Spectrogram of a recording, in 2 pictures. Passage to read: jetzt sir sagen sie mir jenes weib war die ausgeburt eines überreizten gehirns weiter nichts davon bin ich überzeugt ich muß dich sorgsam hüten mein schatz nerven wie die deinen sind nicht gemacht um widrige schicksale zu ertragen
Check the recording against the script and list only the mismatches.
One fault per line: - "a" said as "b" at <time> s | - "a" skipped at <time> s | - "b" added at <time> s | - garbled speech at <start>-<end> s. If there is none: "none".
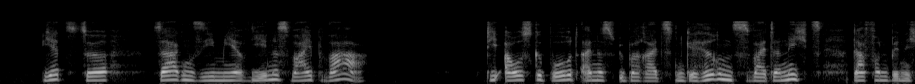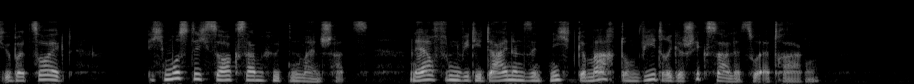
none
